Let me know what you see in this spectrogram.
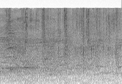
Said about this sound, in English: I know I didn't get much hand clap on that.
